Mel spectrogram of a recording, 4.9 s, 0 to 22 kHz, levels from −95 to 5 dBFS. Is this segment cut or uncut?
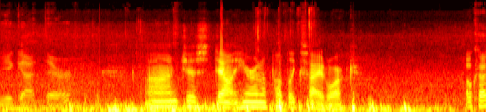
cut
